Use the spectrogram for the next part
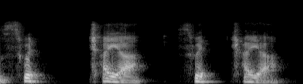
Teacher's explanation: That's a t, and this is the phonetic sound, phonetic symbol for sh. When you're pronouncing it double, what happens is you actually double the t part of it. So swit chaya, you hold it for double, but the doubled bit that you hold is the t sound, swit chaya, swit chaya.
